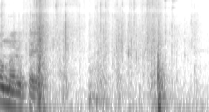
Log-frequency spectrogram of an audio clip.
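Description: Clear plastic garment bags crinkling as packaged T-shirts are lifted and handled, with one sharper snap about one and a half seconds in.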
